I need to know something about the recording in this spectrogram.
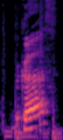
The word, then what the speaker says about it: because: Não pronuncie o E aqui. Because.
